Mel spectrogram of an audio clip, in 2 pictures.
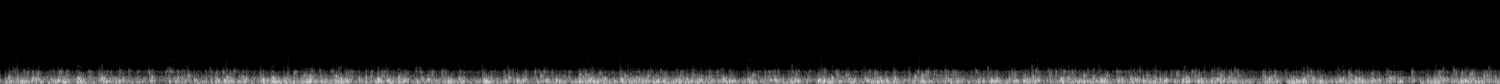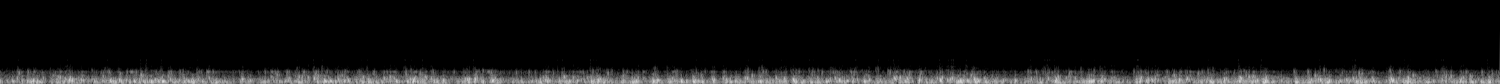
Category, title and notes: Soundscapes > Nature
Human Drops Water(Deep a bit)
Water, Droped, bubble, Drown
